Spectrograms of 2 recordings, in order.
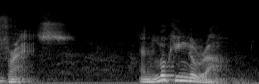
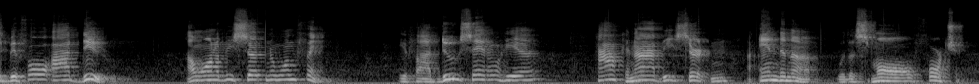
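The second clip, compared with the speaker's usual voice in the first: put-on higher-pitched Texan accent; 5 semitones higher than usual. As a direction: sound like a Texan weighing a business deal. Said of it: "the Texan who comes to Israel".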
